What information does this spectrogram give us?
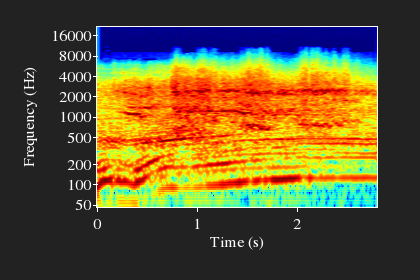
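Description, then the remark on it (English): A powerful car engine, Batman's super-fast Batmobile, roars steadily as the vehicle speeds off, with a sustained tire squeal mixed into the loud, continuous rumble. “Would you rather go for a ride in Batman's super-fast Batmobile?”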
